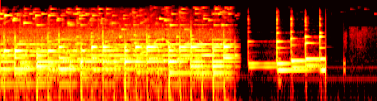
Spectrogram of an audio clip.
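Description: A phone ringtone plays a bright repeating melodic tune for a few seconds, stops briefly, then sounds a shorter ringing phrase before cutting off, loud and close with no talking.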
